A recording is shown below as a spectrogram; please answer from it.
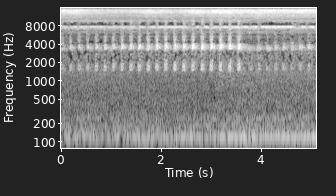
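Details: Frog croaking in a rice paddy at night: a fast run of short, rasping pulses, about three each second, over a steady high-pitched drone and a low hum.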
